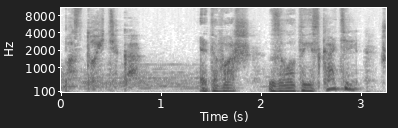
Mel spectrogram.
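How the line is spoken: Whispered question. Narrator (Russian): шепотом спросил Боб

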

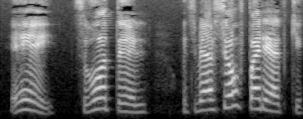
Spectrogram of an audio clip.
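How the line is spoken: Shouting. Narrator (Russian): крикнул Хёрби

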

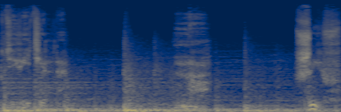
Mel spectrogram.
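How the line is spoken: Quiet. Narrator (Russian): тихо сказал король

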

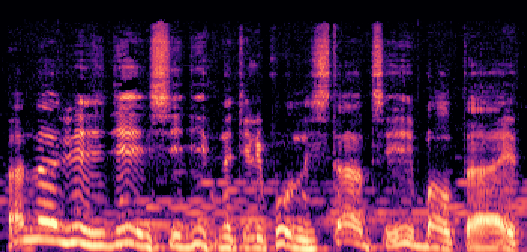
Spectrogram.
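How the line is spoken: Grumbled. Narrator (Russian): проворчал Килим

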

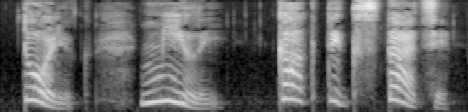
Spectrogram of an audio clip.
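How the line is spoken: Zoo director pleading. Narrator (Russian): взмолился директор зоопарка

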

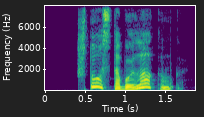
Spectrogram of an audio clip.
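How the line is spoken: Plain question. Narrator (Russian): спросила Белянка

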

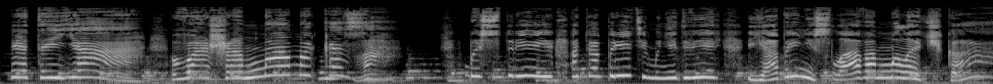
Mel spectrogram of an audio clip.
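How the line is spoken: Thin high disguised voice. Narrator (Russian): сказал волк тоненьким голосом

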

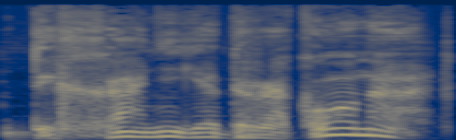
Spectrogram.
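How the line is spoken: Terrified exclamation. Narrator (Russian): в ужасе воскликнул главный советник короля

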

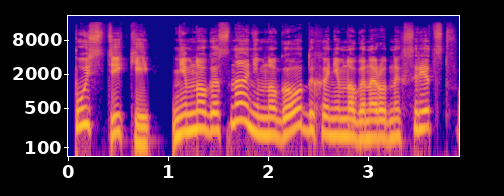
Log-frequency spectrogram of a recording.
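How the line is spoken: Cheerful reply. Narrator (Russian): бодро отвечал белый ангел

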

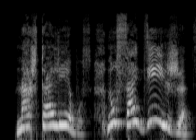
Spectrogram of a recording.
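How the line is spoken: Shouting. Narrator (Russian): закричала Тома

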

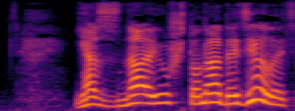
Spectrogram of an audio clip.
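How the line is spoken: Exclaimed. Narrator (Russian): воскликнул он

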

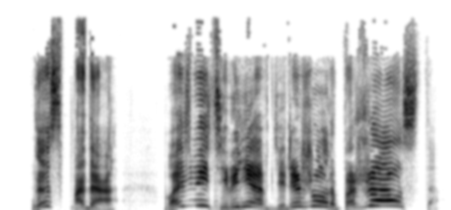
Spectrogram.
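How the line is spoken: Shouted reply. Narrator (Russian): закричал в ответ Мурзилка

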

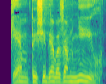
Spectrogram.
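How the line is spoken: Father shouting angrily. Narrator (Russian): кричал на Эйджи отец

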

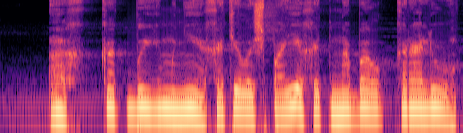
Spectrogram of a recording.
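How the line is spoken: Wistful sigh. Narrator (Russian): вздохнула она

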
